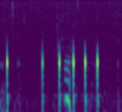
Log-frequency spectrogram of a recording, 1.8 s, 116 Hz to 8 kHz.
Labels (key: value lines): label: biophony, knock croak
recorder: SoundTrap 300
